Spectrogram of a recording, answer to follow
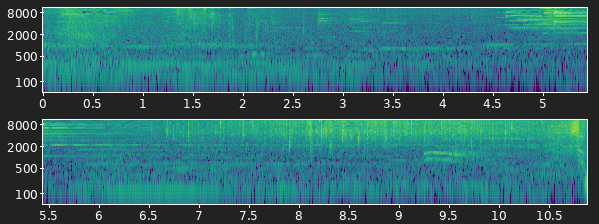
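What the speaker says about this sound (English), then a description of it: "The waterfall." Continuous broadband rush of a waterfall in the Hogwarts Legacy game world, a steady pouring roar that swells slightly midway and holds at even loudness throughout, with faint game ambience layered over it.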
